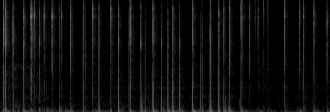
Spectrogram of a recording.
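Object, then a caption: Plastic lipstick case tapped with long nails. A small, closed, red faceted plastic lipstick tube is held close and tapped and scratched with long glitter acrylic nails. The result is a rapid, uneven run of sharp, dry clicks and scratches, bright and crisp with almost no ring and little low end.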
